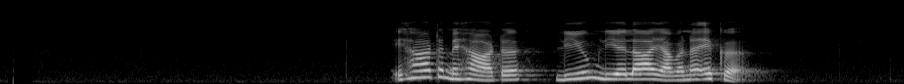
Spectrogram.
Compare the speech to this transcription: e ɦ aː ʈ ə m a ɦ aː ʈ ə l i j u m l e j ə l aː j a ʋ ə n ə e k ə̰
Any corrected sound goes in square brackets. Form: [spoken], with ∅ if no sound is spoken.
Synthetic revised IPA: e ɦ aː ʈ ə m [e] ɦ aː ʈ ə l i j u m l [i] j ə l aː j a ʋ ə n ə e k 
